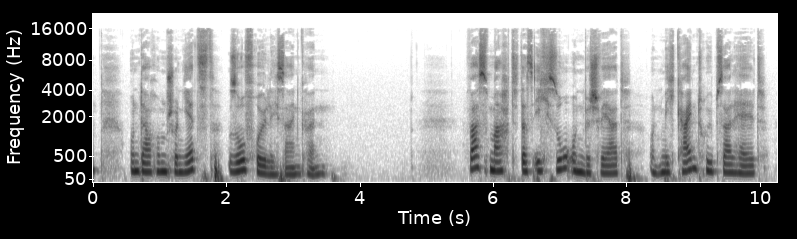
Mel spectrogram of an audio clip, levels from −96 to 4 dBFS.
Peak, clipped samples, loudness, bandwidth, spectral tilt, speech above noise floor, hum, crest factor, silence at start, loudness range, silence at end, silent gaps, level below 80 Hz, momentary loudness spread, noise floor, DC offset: -4 dBFS; under 0.1%; -20 LUFS; 16 kHz; -5 dB/octave; 46 dB; none; 18 dB; 0 s; 5 LU; 0.2 s; none; -42 dBFS; 10 LU; -66 dBFS; under 0.1%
